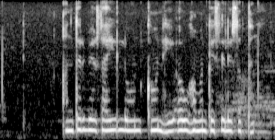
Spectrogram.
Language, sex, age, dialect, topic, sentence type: Chhattisgarhi, female, 18-24, Northern/Bhandar, banking, question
